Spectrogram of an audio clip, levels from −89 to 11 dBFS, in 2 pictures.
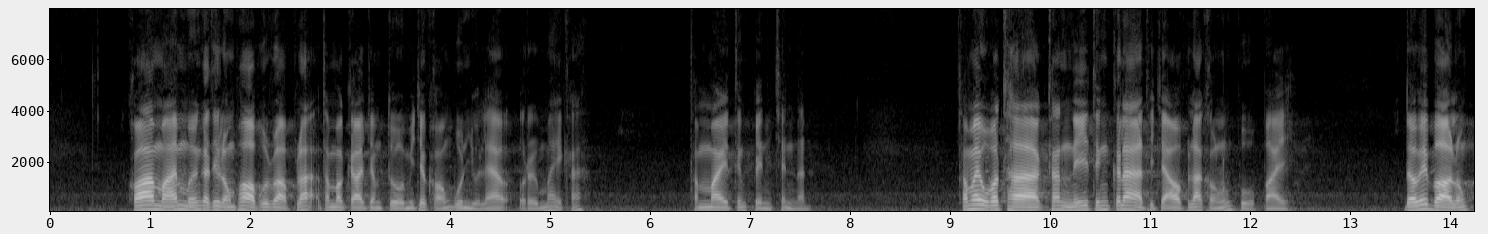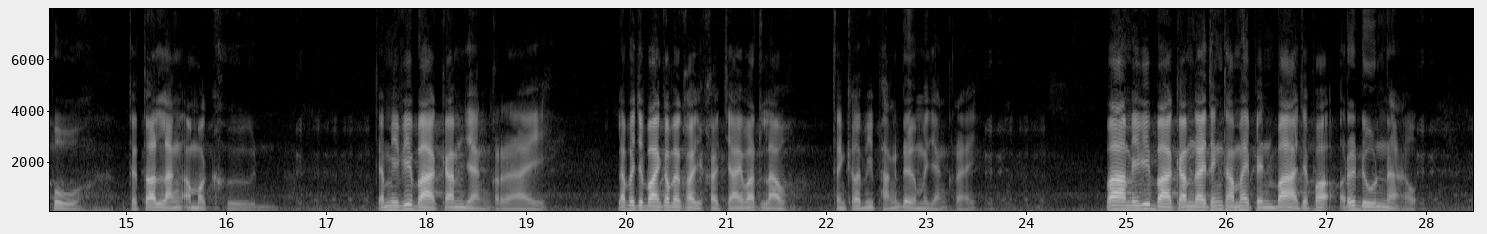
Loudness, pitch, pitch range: -23 LUFS, 125 Hz, 105-140 Hz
